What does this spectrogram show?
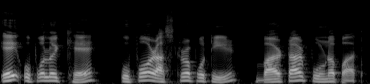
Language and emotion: Assamese, neutral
